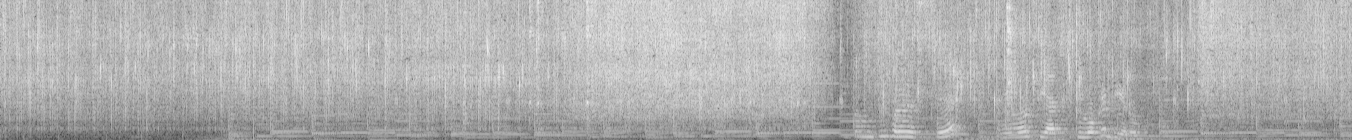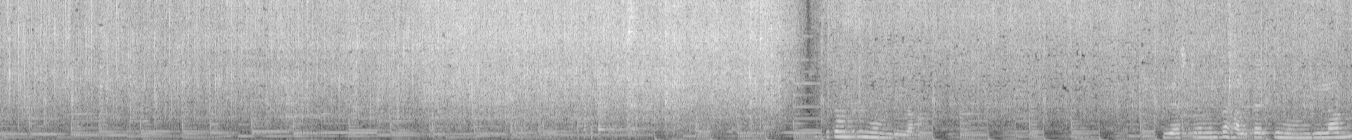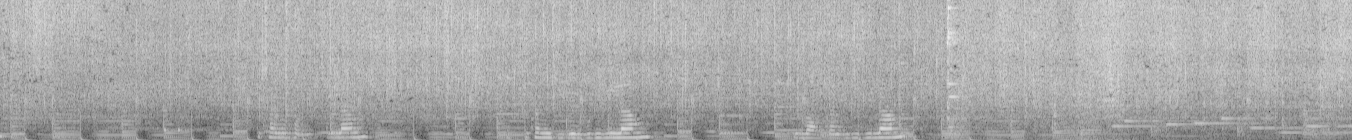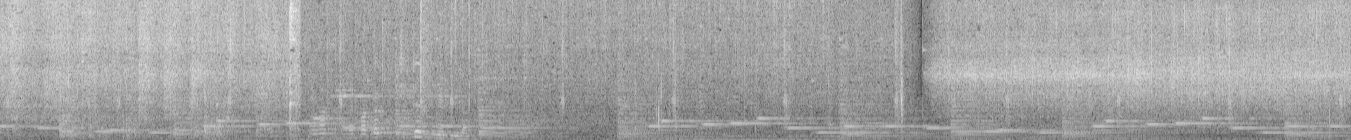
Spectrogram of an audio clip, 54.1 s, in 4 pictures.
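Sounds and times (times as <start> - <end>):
onions sizzling in oil: 0.0 - 54.0
simple melody background music: 2.2 - 54.0
soft background tune: 2.2 - 54.0
metal spatula scraping a wok: 18.4 - 20.2.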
